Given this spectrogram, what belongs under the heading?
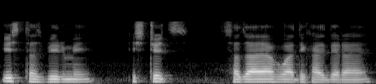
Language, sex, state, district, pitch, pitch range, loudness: Hindi, male, West Bengal, Alipurduar, 120 Hz, 115-130 Hz, -17 LUFS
